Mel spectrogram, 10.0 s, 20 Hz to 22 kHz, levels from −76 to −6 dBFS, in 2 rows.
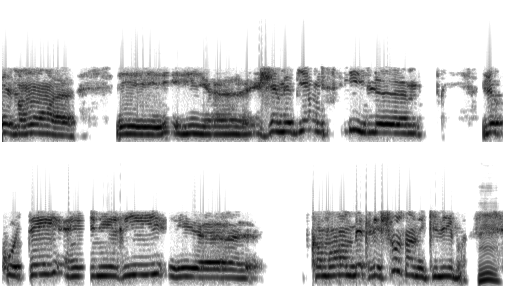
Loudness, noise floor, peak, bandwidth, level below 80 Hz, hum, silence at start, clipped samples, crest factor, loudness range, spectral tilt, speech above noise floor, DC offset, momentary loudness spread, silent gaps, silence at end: -12 LUFS; -33 dBFS; 0 dBFS; 8 kHz; -58 dBFS; none; 0 s; under 0.1%; 12 dB; 1 LU; -7 dB/octave; 21 dB; under 0.1%; 8 LU; none; 0 s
